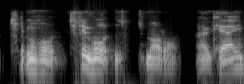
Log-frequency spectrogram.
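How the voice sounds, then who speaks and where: Recorded with a dry, close sound and no echo, a man speaks with an Australian accent. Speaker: company CEO. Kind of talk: investor interview. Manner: casual, conversational.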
